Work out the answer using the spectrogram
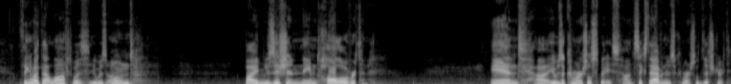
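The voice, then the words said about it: Out of breath, breathy speech. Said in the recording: “I'm walking up a hill, so I'm out of breath here”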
